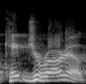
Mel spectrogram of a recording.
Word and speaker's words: Cape Girardeau: Oh, Cape Girardeau.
